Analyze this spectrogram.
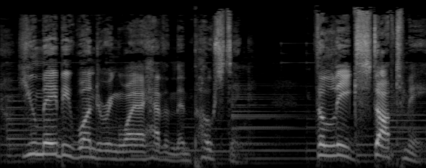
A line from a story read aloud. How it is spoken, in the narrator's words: he growled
